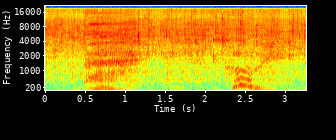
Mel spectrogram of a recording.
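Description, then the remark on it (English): Cold tap water runs steadily into a bathtub over a person's feet, a continuous splashing hiss throughout, while the person, trying to cool off, lets out two short, wavering vocal sounds over it. “Cold water on my feet.”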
